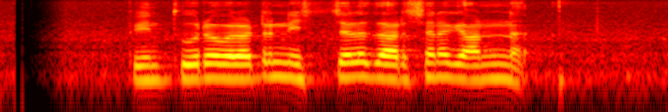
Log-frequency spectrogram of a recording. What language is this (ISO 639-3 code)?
sin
